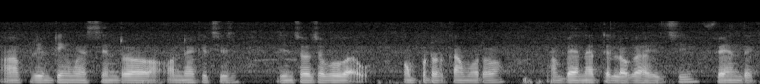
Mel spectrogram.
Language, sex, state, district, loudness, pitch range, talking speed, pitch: Odia, male, Odisha, Malkangiri, -20 LUFS, 95-100 Hz, 125 wpm, 95 Hz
